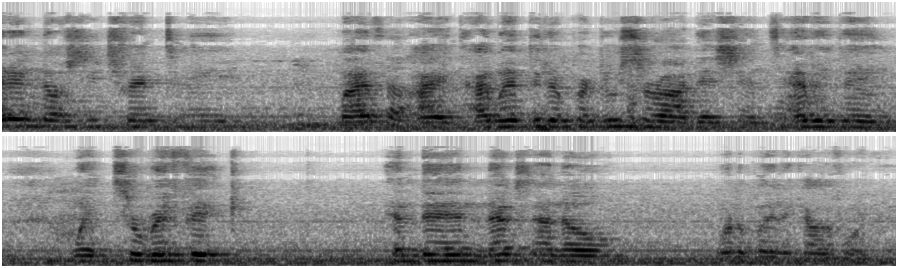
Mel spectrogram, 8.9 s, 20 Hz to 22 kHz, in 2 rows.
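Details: 22-year-old man born prematurely at about one pound, vocal cords still developing as he grew and still not closing all the way; glottal insufficiency (incomplete vocal fold closure).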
